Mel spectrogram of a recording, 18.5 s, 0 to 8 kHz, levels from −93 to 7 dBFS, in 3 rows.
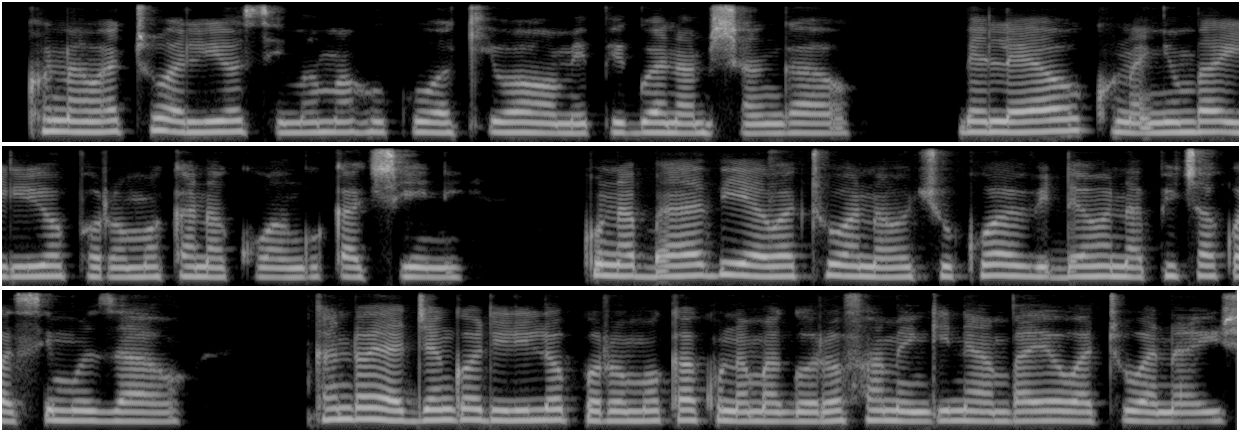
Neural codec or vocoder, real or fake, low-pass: autoencoder, 48 kHz, 128 numbers a frame, DAC-VAE, trained on Japanese speech; fake; 7.2 kHz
